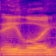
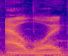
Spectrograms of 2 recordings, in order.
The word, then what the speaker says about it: Aloy: Horizon you play as aloy and yes that is how you pronounce her name not alloy anyway you play as aloy a member of the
